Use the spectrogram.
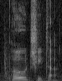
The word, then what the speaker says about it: Pochita: Let me say how to pronounce Pochita from Chainsaw Man, because I don't want to say it wrong. Pochita.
